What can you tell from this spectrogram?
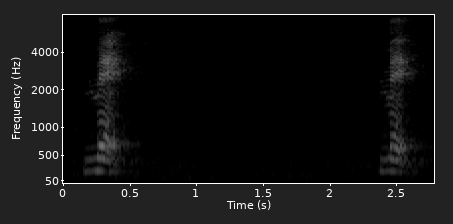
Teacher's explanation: But this one has the dot, the dấu nặng, the strong tone, so it has to be down and it has to be stronger a little bit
